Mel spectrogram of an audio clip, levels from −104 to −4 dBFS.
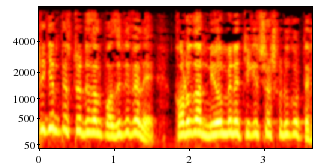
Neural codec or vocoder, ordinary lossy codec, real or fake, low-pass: none; none; real; 7.2 kHz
